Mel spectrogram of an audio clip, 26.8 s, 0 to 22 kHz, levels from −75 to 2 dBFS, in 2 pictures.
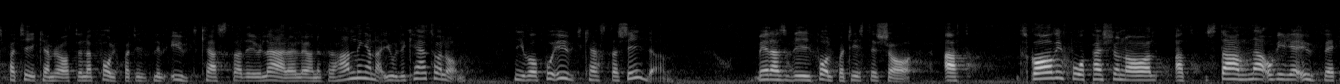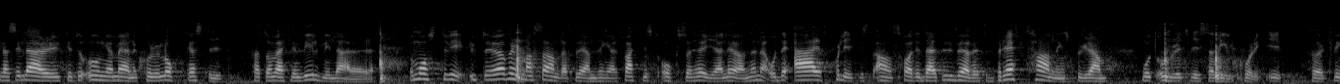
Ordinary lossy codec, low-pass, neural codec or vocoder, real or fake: none; 7.2 kHz; codec, 16 kHz, 4 kbps, X-Codec, WavLM features, trained on Multilingual LibriSpeech; fake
